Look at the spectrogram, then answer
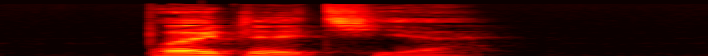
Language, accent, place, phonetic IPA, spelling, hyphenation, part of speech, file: German, Germany, Berlin, [ˈbɔɪ̯tl̩ˌtiːɐ̯], Beuteltier, Beu‧tel‧tier, noun, De-Beuteltier.ogg
- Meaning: marsupial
